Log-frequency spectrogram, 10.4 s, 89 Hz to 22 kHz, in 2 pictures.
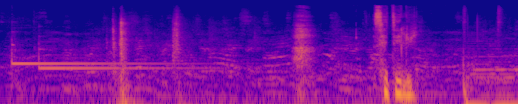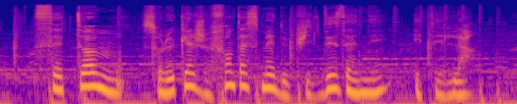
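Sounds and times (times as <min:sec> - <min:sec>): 
doorbell chiming two ringing tones: 0:00.0 - 0:02.1
speech: 0:03.8 - 0:04.3, 0:05.7 - 0:10.0.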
